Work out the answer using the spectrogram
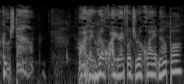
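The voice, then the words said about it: Whispering. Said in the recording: “That's because I'm whispering.”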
